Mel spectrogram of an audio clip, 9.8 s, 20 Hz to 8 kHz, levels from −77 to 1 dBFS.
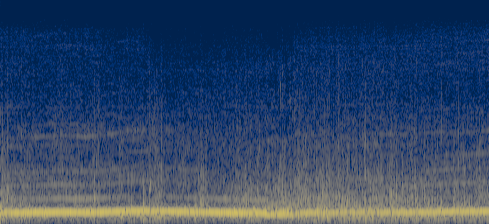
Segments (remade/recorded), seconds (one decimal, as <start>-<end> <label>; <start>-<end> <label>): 0.0-5.3 recorded; 5.3-5.9 remade; 5.9-9.8 recorded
